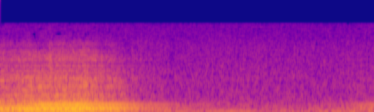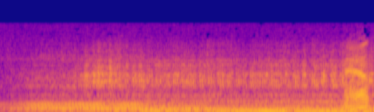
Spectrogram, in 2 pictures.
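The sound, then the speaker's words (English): A car engine hums steadily, falters and fades, then surges back before sputtering out as it runs out of gas; the engine sound is fairly loud. “The end of the gas.”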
